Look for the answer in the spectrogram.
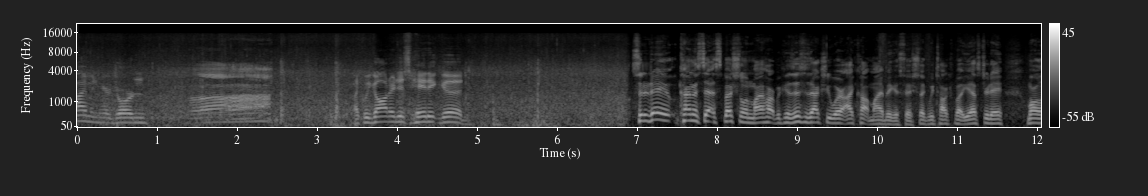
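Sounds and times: wind rumbling on microphone: 0.0 - 6.9
river current rushing: 0.0 - 9.2.

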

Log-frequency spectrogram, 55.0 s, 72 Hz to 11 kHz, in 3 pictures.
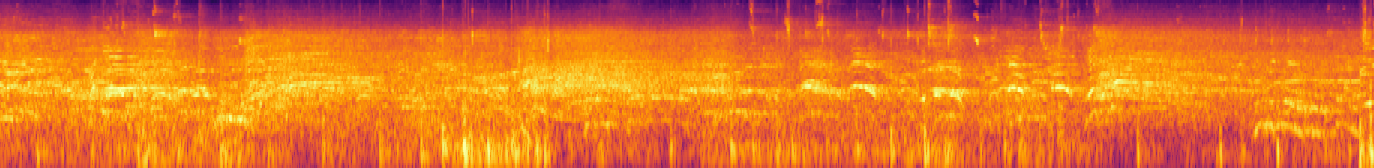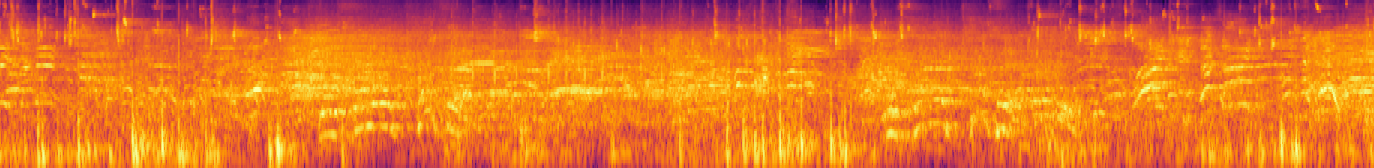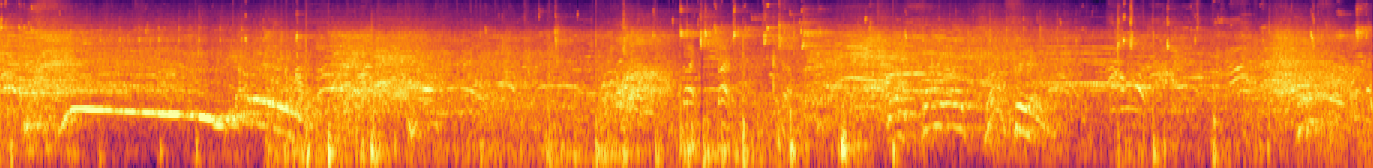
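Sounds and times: indistinct crowd and player voices: 0.0 - 54.9.

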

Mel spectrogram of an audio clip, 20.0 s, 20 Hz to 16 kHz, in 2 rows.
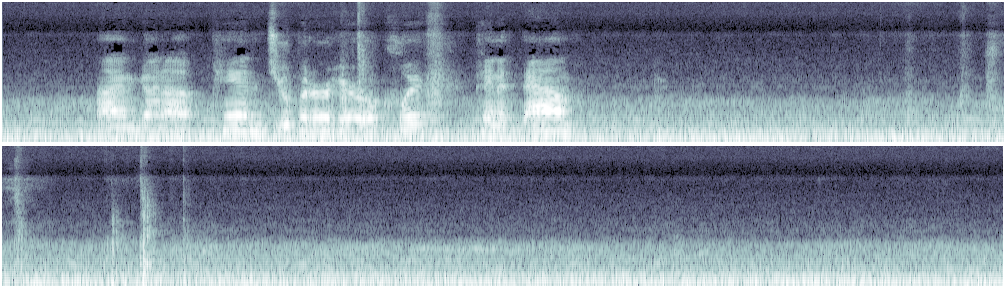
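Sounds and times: low outdoor rumble: 0.0 - 20.0.

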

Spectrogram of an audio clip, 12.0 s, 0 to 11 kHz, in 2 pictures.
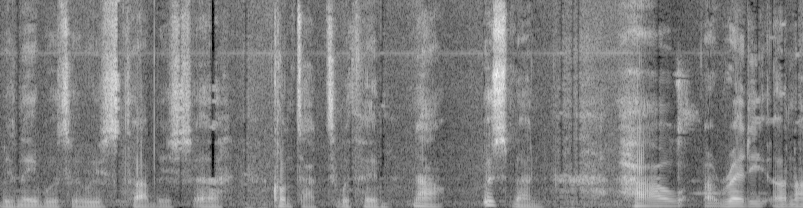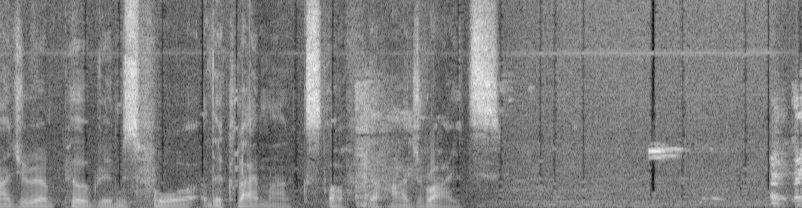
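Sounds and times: man talking: 0.0 - 9.9
broadcast link hum and hiss: 0.0 - 12.0
short high beep: 10.9 - 11.3.

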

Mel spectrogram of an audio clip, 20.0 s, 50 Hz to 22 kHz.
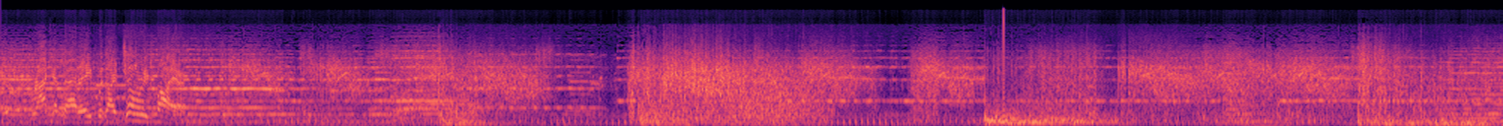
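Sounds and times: film score: 0.0 - 20.0
artillery shell explosions: 3.0 - 20.0.

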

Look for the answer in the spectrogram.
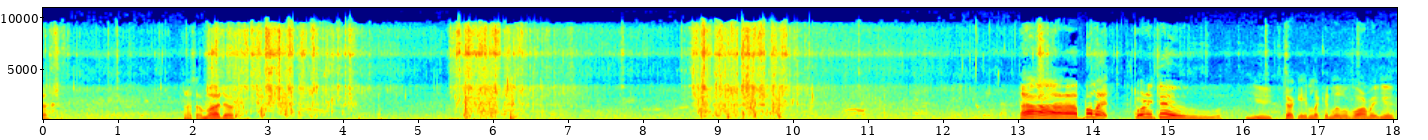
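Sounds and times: water splashing through metal scoop: 2.3 - 4.4, 5.4 - 7.2, 8.6 - 10.3.

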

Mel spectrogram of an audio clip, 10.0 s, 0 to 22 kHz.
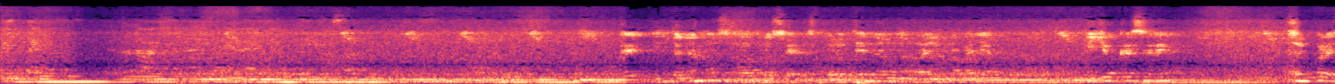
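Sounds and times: man speaking: 4.6 - 9.0, 9.6 - 10.0.

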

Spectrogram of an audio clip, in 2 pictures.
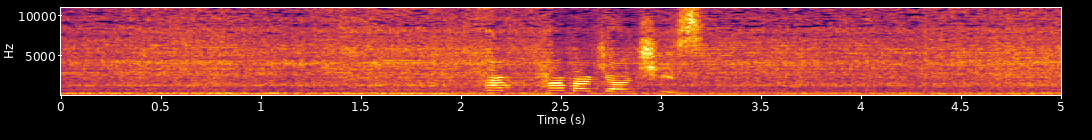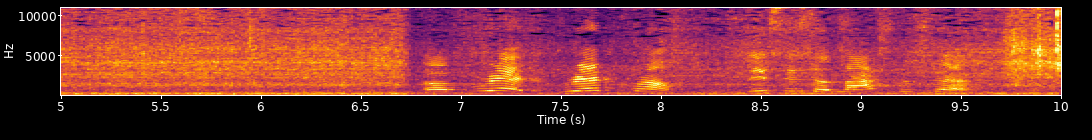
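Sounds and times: gas burners and exhaust roar: 0.0 - 10.0.

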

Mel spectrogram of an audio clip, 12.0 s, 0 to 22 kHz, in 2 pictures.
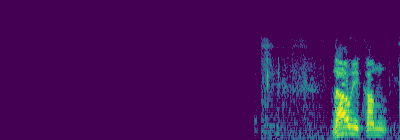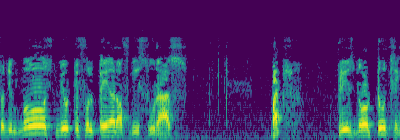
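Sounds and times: man speaking: 5.0 - 8.8, 10.0 - 12.0
faint clicks: 9.1 - 9.6.

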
